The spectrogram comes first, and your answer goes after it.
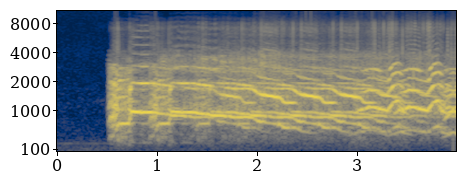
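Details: Wolves howling in chorus, one of the world's ten scariest howls: several steady, drawn-out voices overlap, some holding level while others bend and waver upward near the end.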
